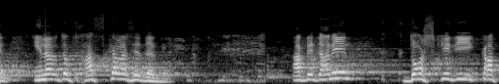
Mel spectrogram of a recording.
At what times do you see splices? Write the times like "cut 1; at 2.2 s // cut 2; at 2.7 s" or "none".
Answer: cut 1; at 2.8 s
